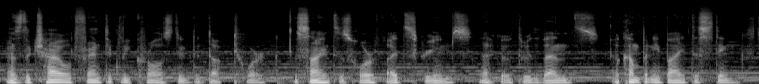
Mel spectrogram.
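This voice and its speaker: Deep flat-voiced man narrating horror. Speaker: YouTube narrator. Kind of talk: scripted horror story narration. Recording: music playing behind.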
